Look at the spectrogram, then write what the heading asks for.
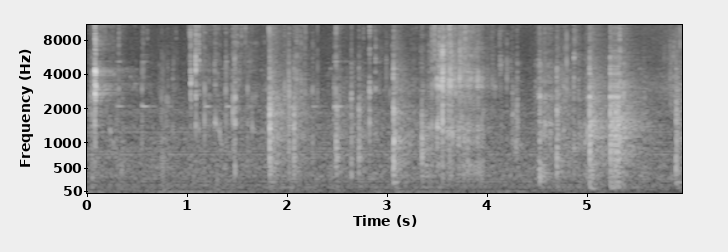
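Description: Close-up eating sounds of lobster claw meat dipped in garlic lemon butter being bitten and chewed: scattered wet mouth clicks, with a longer wet chewing stretch about halfway through.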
